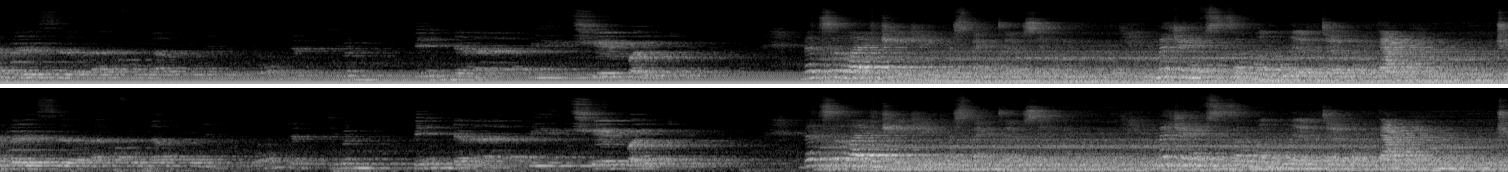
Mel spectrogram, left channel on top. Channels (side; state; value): left; noise; hum, 2 dB below the sound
